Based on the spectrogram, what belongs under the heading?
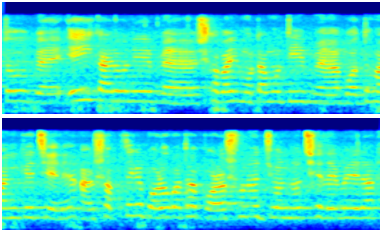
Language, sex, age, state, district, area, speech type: Bengali, female, 60+, West Bengal, Purba Bardhaman, urban, spontaneous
